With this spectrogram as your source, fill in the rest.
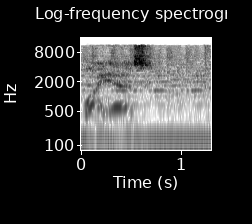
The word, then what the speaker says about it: Ys: It's YS, but it's pronounced Ys.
